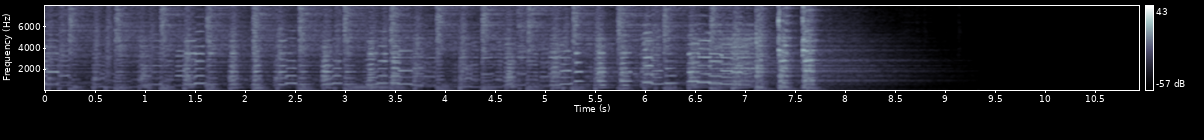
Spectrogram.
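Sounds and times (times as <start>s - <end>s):
German band playing a polka: 0.0s - 8.7s
clarinet playing a polka: 0.0s - 8.7s.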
